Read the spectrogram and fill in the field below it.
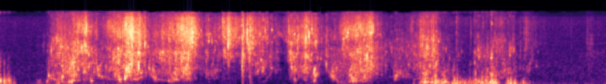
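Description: Bare feet splash through shallow water.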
